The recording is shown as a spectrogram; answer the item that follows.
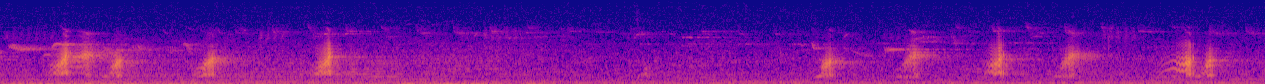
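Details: Wild pond frogs in a forest chorus: clusters of sharp croaks, some in quick pairs, then a pause of several seconds before calling resumes, with a quiet hum underneath.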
